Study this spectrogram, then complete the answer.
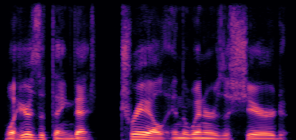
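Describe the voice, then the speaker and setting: A relaxed man in his forties talks through a running podcast in a loose, rambling way, with a low voice and a quick laugh. The sound is dry and close, with no room around it. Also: no echo. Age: 40s. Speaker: podcast co-host. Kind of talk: casual chat.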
